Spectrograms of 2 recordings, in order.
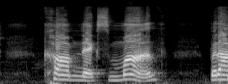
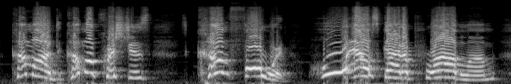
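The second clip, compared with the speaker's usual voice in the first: high, loud call to come forward; shouted challenge; 6 semitones higher, 3 dB louder than usual. Real, not acted. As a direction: dare them to step up. Challenging the Christians.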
